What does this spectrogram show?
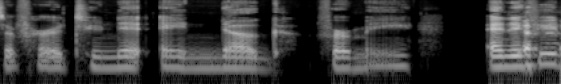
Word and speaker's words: nug: how we met um nugs will be explained. They will be the nug is spelled n u g like mug but with an n that it's and they are very cute.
